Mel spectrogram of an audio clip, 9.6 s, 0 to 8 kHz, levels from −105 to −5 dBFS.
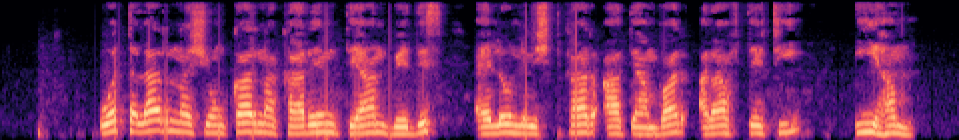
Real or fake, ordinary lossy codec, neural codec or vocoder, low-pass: real; AAC, 48 kbps; none; 7.2 kHz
